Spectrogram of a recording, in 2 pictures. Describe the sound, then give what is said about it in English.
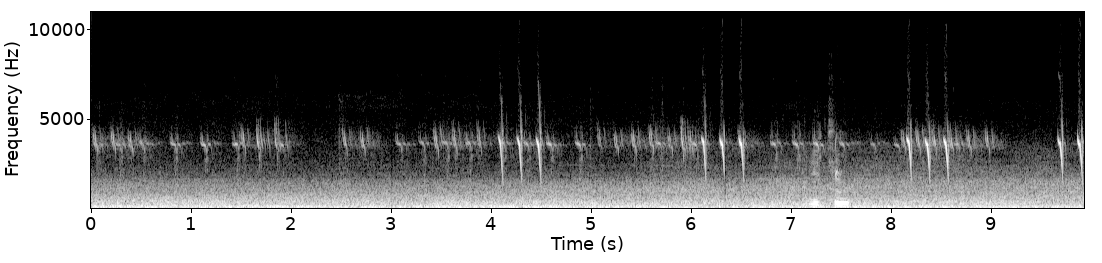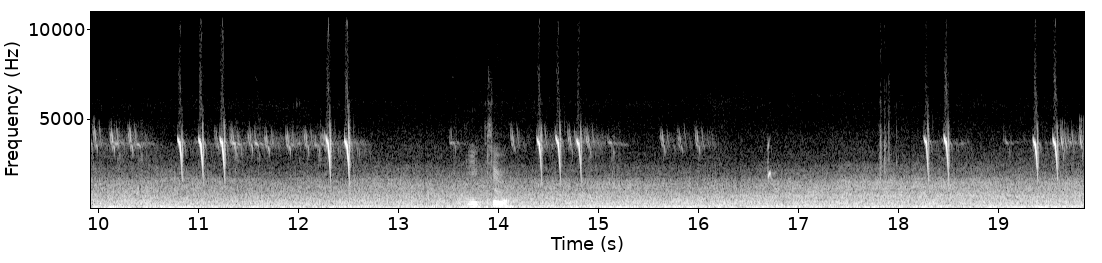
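High-pitched calls from a bird labelled 8-2, at which the recorder is pointed, repeat in quick, irregular bursts throughout, with a few sharper chirps standing out over a steady low rumble of background noise. “Pointed at bird 8-2.”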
